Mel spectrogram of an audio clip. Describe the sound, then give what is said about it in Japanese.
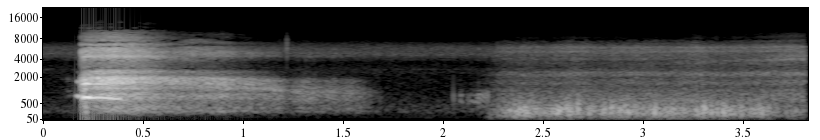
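Breath is blown softly into the ear in one breathy puff that starts strong and fades within about a second. After a short silence, a quieter, longer stretch of soft airy noise follows. “まるでアリちゃんが隣にいて、本当にお耳をふぅふぅされてるみたいだね。”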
